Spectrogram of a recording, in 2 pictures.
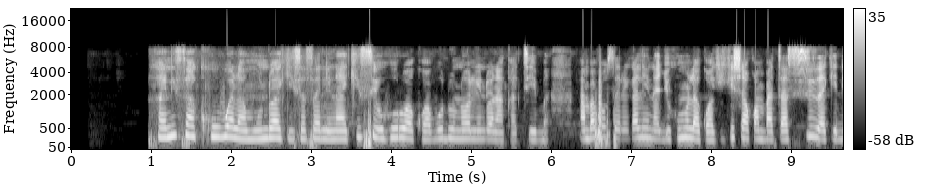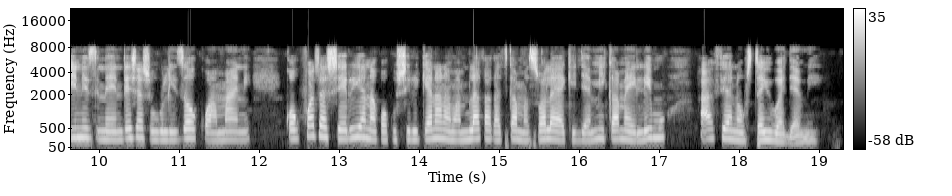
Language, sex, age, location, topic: Swahili, female, 18-24, Mombasa, government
